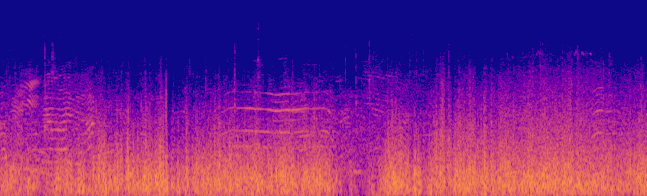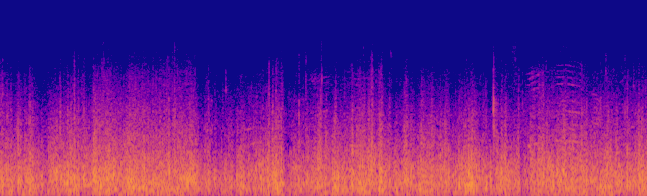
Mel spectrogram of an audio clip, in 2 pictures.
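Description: Young men call out to each other across an open field, heard from a distance.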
